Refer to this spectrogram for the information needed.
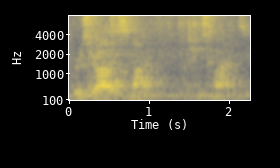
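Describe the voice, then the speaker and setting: A distant, noisy recording in a very echoey space. A man with a mid-pitched voice narrates the stage directions of a play reading. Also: little pitch movement, normal speed.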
